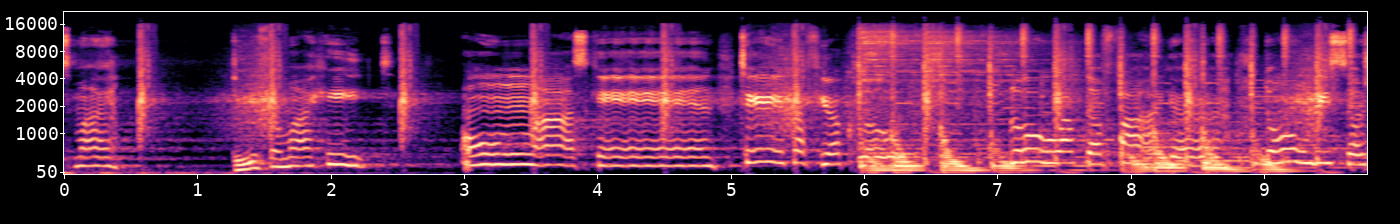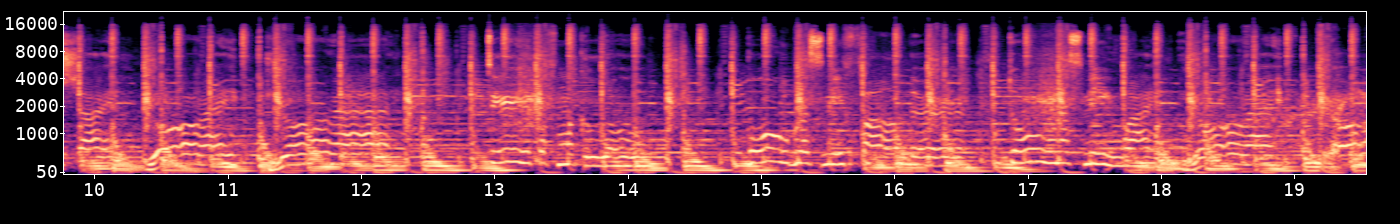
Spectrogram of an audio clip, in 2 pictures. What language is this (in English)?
Hungarian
